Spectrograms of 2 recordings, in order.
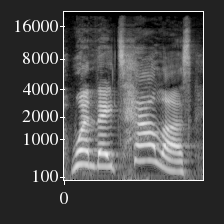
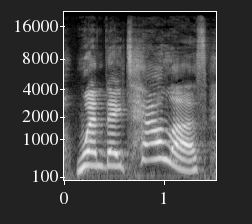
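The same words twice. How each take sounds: The two takes are said the same way.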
